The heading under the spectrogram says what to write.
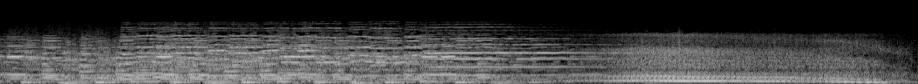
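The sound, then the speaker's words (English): A car engine, started by Miss Brooks for the drive to Clay City, turns over and settles into a steady, throbbing run, then swells as if revving before easing off. It's fairly loud, with no voices. “Oh, start the car, Miss Brooks.”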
